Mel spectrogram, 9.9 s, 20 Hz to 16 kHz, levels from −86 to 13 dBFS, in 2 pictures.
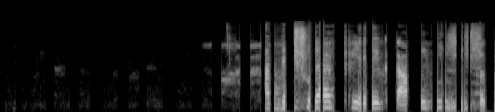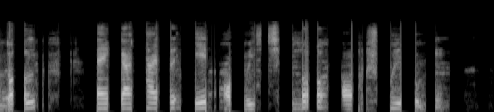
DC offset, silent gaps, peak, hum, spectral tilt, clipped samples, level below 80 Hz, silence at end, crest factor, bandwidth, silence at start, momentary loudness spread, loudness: under 0.1%; 2.41-2.49 s, 5.55-5.65 s, 5.79-5.91 s, 6.84-6.89 s, 7.77-7.86 s, 8.26-8.35 s, 8.76-8.84 s; -2 dBFS; none; -4 dB/octave; under 0.1%; -54 dBFS; 0.5 s; 20 dB; 7.8 kHz; 2.2 s; 13 LU; -20 LUFS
